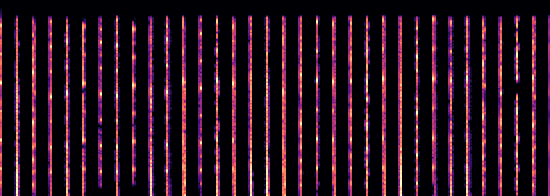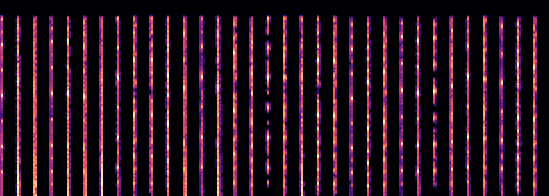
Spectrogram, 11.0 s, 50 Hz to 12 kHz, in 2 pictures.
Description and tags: hg beat glitch 6Hz 001
A 90 bpm loop made in Hourglass from various files read as raw audio data.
